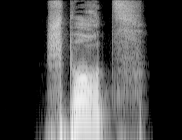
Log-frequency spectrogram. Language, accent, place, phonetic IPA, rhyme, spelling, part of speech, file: German, Germany, Berlin, [ʃpʊʁt͡s], -ʊʁt͡s, Spurts, noun, De-Spurts.ogg
- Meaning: genitive singular of Spurt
